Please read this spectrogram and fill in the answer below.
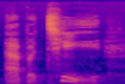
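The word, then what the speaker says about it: appétit: Tamala says to Angela, "Bon appetit," pronouncing it with a T. It's supposed to be pronounced appetit.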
